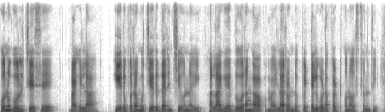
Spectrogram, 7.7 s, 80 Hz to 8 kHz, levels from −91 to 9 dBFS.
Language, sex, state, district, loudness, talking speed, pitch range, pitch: Telugu, male, Telangana, Hyderabad, -21 LUFS, 125 wpm, 110-125 Hz, 120 Hz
